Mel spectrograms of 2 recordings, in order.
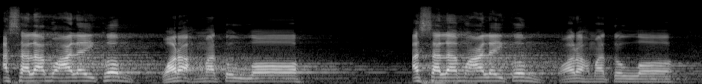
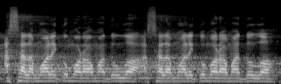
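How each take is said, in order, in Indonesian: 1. Ada jeda singkat yang memisahkan kedua salam itu. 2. Kedua salam itu diucapkan menyambung tanpa jeda. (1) "ada jeda, ada berhenti sesaat" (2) "nggak ada jedanya"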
